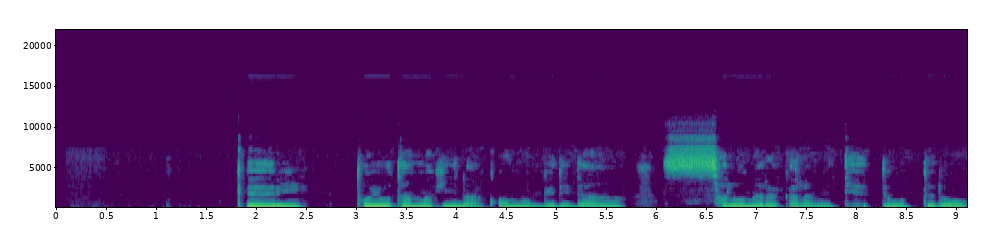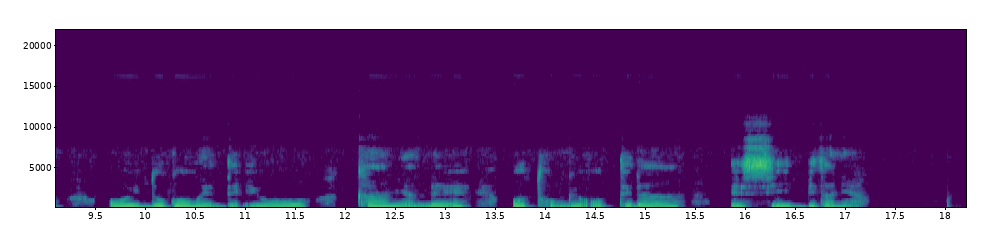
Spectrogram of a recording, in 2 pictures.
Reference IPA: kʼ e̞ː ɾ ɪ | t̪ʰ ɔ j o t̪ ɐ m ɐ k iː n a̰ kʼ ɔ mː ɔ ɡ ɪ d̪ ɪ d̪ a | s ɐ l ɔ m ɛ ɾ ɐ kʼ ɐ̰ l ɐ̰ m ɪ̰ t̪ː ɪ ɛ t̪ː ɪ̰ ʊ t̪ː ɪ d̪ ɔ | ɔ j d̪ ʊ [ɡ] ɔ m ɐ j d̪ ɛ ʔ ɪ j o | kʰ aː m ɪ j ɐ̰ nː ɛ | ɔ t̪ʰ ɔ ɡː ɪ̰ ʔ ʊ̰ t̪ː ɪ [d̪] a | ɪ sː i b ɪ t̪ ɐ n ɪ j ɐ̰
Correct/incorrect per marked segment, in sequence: correct, correct

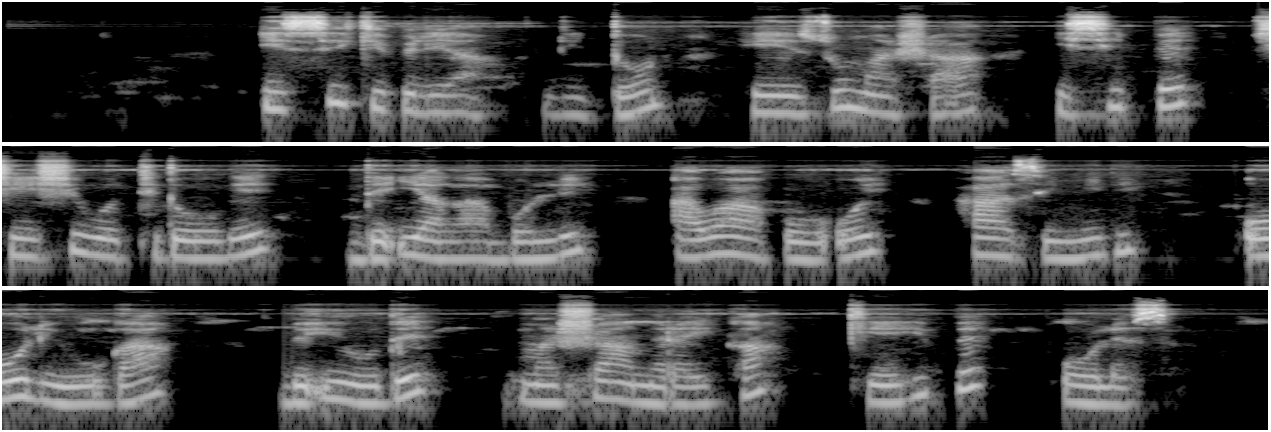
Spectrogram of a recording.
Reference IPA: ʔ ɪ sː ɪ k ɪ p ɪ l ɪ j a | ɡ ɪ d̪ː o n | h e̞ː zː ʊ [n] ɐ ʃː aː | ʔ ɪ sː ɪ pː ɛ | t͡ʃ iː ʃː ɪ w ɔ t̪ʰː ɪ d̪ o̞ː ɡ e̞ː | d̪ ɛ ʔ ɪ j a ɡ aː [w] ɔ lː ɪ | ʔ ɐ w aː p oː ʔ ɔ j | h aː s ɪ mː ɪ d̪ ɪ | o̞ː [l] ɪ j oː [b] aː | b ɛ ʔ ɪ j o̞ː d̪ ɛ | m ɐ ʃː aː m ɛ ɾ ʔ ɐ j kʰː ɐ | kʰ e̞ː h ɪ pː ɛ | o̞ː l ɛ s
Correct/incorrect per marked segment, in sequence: incorrect: m, incorrect: b, correct, incorrect: ɡ

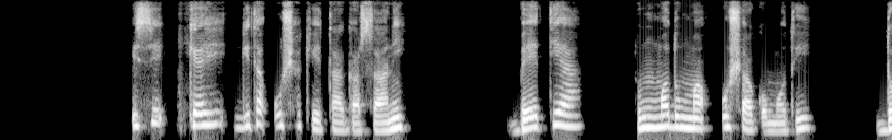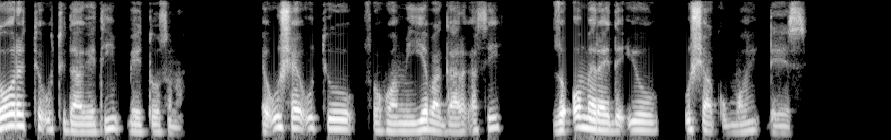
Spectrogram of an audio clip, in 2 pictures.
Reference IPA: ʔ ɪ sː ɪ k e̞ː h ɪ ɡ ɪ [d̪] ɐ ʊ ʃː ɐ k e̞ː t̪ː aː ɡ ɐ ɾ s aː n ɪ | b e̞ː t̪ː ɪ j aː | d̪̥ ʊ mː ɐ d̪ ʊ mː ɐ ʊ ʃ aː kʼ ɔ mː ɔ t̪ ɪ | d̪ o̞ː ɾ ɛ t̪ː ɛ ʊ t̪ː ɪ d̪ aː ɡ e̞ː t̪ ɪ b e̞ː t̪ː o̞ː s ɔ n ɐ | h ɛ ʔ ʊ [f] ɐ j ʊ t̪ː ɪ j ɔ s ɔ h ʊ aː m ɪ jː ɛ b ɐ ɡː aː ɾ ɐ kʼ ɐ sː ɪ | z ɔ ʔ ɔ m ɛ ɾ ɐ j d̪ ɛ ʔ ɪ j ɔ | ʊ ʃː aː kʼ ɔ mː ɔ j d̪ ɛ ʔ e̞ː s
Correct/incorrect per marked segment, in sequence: incorrect: t̪, incorrect: ʃ

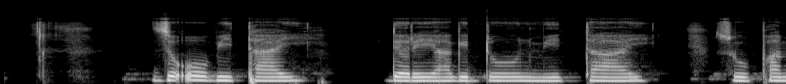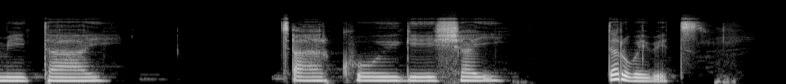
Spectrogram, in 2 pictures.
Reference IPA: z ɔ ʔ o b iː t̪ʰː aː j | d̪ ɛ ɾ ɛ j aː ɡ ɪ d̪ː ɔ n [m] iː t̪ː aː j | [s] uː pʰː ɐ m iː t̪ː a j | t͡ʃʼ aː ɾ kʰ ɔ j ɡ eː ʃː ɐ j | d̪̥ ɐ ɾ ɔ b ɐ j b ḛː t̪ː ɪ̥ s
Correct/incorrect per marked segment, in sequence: correct, correct

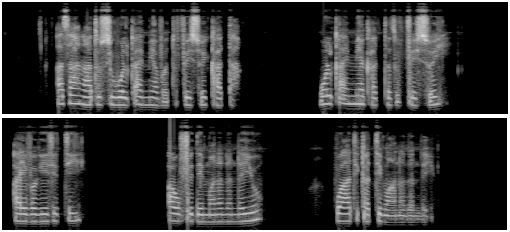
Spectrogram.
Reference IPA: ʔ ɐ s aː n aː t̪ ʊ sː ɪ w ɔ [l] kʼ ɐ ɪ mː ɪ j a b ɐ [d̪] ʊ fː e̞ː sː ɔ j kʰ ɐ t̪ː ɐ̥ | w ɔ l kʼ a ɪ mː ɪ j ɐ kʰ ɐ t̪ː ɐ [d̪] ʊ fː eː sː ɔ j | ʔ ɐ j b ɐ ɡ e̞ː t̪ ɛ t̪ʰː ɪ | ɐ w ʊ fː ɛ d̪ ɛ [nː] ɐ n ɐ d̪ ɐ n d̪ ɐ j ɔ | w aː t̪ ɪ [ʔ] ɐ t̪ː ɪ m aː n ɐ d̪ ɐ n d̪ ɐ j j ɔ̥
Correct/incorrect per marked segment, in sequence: correct, incorrect: t̪, incorrect: t̪, incorrect: mː, incorrect: k

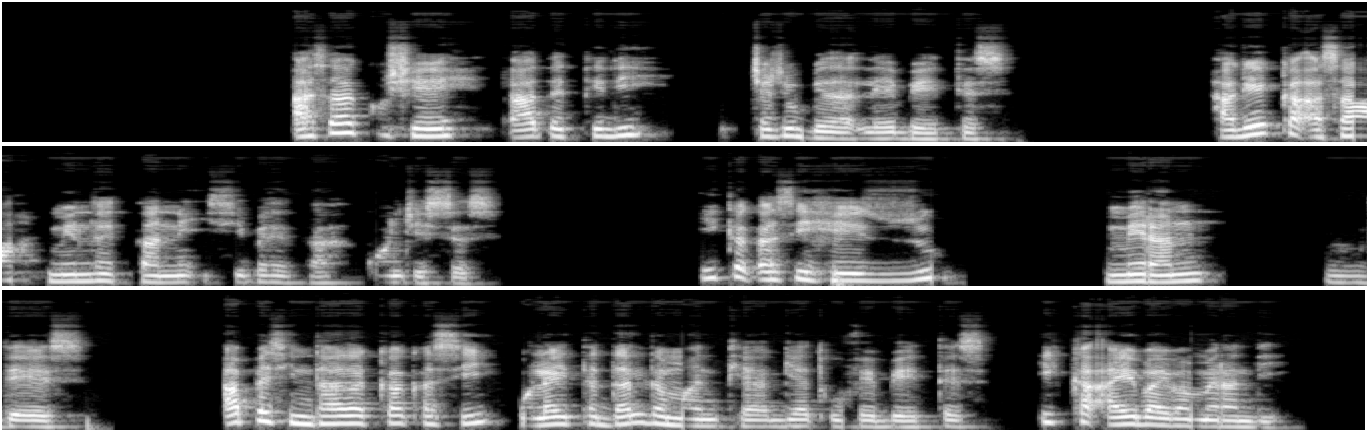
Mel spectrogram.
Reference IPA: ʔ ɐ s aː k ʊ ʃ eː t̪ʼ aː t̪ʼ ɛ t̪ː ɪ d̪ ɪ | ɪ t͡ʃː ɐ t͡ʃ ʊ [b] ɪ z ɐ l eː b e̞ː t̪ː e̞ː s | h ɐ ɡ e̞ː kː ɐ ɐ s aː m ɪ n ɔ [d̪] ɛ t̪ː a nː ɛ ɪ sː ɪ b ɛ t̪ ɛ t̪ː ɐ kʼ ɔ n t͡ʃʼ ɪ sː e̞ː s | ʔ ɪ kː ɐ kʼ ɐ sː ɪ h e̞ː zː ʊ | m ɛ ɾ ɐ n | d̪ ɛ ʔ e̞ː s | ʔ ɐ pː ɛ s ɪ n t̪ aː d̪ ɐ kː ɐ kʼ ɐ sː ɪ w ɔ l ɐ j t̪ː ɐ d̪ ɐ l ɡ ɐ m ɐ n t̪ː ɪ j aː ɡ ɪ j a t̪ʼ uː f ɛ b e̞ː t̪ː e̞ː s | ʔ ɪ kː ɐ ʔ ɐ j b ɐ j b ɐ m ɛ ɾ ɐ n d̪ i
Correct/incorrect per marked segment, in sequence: correct, incorrect: t̪

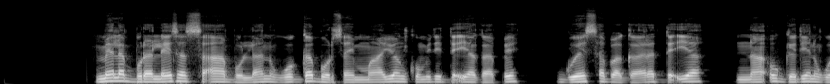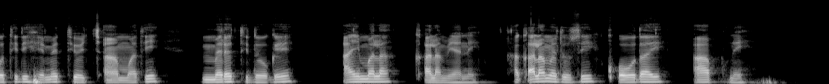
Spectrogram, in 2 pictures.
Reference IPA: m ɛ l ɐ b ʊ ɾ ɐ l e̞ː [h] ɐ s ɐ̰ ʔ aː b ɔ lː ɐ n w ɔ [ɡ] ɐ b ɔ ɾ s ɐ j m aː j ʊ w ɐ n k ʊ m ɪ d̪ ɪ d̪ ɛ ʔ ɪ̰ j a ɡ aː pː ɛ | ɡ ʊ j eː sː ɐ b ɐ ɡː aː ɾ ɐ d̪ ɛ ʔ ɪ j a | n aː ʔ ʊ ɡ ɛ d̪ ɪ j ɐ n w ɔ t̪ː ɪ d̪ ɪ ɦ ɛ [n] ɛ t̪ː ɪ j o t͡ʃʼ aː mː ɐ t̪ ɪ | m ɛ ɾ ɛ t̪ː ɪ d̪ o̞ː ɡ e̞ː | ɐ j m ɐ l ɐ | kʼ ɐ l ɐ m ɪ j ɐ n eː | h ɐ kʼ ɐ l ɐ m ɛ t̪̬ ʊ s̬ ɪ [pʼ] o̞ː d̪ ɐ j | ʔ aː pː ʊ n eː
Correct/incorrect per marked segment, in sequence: incorrect: s, incorrect: ɡː, incorrect: m, incorrect: kʼ

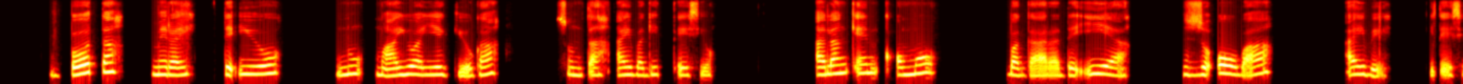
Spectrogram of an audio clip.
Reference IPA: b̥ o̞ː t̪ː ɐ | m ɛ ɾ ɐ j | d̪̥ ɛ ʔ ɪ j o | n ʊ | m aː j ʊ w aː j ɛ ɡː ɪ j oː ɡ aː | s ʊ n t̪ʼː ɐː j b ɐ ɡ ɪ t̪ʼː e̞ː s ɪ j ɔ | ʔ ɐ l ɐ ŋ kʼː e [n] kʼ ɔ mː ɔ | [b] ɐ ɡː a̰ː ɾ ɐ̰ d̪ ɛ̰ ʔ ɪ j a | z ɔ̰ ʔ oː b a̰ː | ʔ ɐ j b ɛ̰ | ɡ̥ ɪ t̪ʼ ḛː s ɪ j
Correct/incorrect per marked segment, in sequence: correct, correct

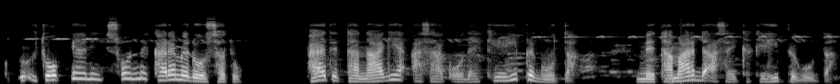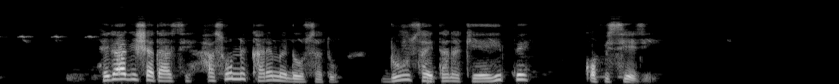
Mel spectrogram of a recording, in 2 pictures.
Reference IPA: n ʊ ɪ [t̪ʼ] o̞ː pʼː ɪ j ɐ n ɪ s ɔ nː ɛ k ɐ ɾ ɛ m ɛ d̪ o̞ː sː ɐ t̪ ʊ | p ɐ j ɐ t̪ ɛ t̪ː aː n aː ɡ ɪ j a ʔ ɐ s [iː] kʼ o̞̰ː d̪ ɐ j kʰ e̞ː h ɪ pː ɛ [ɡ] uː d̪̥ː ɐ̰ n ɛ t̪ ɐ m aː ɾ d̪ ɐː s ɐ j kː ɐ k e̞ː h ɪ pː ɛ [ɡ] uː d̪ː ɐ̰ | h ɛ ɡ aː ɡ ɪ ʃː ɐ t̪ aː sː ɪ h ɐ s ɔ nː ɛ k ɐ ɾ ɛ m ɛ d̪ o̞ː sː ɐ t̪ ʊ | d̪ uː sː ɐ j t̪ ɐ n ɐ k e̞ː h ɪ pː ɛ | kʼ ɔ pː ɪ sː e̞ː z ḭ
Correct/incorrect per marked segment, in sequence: incorrect: t̪, incorrect: aː, correct, correct

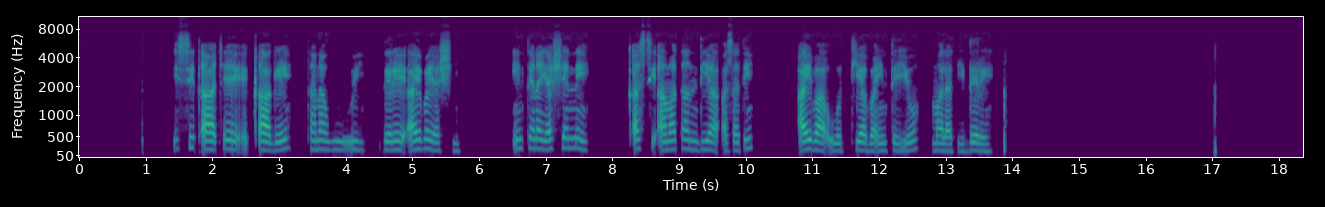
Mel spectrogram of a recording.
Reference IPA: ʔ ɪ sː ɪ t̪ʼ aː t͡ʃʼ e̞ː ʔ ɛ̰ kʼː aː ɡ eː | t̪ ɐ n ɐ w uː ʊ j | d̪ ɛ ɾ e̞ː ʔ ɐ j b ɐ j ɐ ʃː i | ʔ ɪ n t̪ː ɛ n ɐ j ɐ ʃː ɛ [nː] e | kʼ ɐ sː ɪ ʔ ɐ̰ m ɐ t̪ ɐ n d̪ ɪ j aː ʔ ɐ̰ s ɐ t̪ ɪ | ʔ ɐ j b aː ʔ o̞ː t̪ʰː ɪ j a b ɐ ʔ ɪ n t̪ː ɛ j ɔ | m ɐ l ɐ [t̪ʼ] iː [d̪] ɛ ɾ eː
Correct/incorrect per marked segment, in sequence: correct, incorrect: t̪, correct

